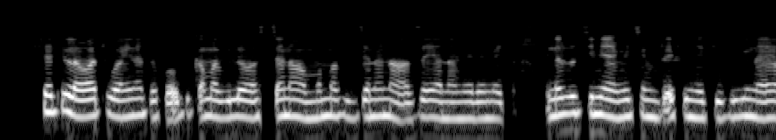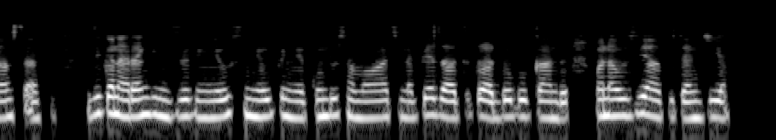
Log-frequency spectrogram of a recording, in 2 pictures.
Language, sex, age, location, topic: Swahili, female, 18-24, Nairobi, finance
